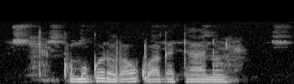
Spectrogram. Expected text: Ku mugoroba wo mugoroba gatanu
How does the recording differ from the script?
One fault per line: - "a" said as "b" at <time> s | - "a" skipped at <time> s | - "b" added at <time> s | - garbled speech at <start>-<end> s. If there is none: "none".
- "mugoroba" said as "kuwa" at 1.4 s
